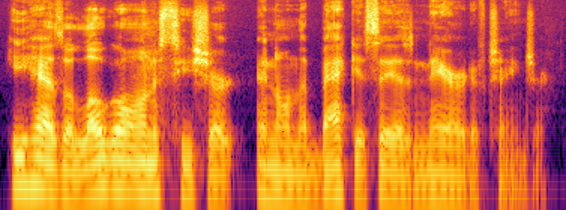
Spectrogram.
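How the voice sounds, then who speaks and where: Man, deep voice, dry close sound, animated motivational storyteller in casual podcast chat. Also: a little fast, no room sound.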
